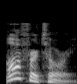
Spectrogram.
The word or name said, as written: offertory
